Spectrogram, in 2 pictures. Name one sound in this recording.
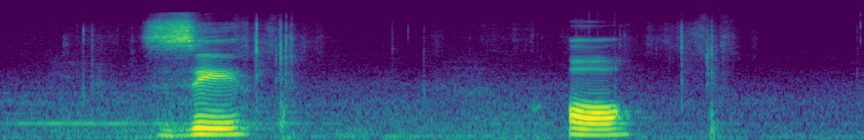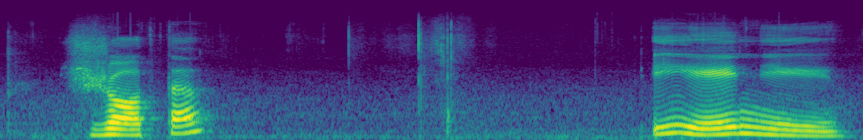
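Playing cards slide and tap softly against each other.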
